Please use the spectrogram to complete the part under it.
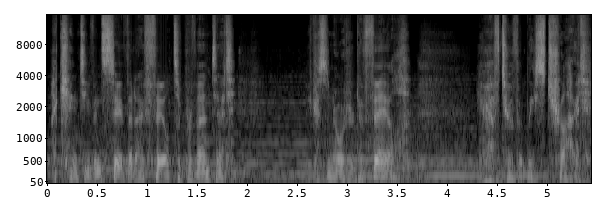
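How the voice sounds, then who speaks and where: A man's voice: lowish voice, fast talker, over music, close to an everyday voice. An actor playing an earnest young nobleman in a video game, solemn and formal, burdened with remorse. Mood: remorseful. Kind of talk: dramatic video game acting.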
